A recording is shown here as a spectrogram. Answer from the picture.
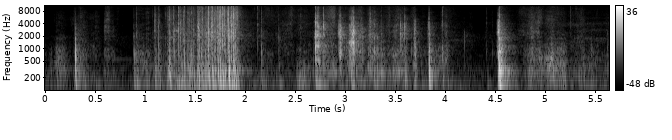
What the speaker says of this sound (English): I just want to shuffle my cards right.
